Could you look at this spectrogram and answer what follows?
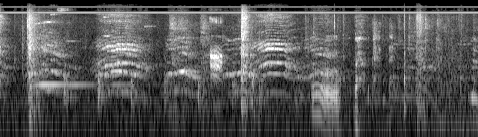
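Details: Infant fussing: repeated short, high-pitched, tonal cries with brief pauses between them, in a small room. The recording was labelled as the baby's first sneeze.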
